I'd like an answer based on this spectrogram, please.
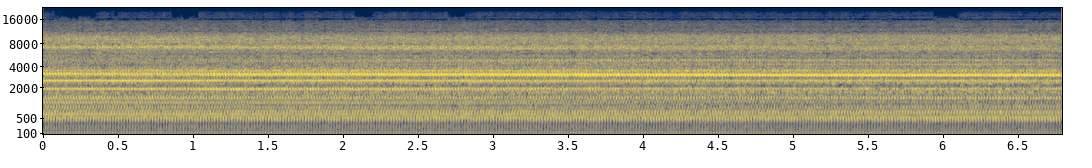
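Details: RIDGID 18V cordless air compressor, Gen5X brushless motor, model R0230, filling its tank to about 100 psi: steady, even motor drone with a fast pump beat at constant pitch; the compressor sounds healthy.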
